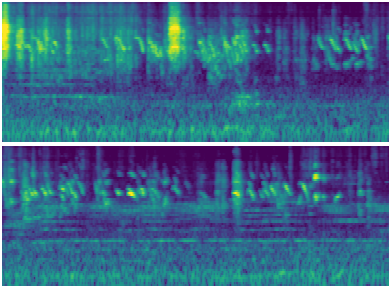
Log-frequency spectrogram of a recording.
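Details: Young chickens, several chicks at play, giving many short high chirps in overlapping bursts, some clustered and some spaced, with faint sharp clicks and light background hiss.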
